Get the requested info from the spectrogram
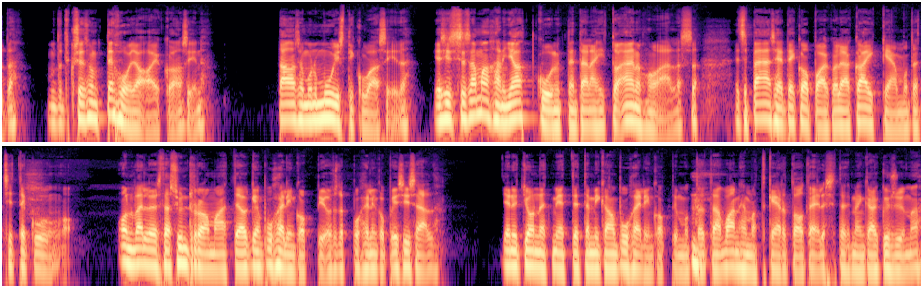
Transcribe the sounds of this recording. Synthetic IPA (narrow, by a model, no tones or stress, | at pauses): t̪æ | mut̪et̪ːkuseisemot̪eɦojɑɑ̰ikɑ̰ːsḭːnæ | t̪æːonsemːunemuist̪ikuʋɑsḭːt̪æ | jɑsissesɑmɑhɑnjɑt̪kuːnyt̪ːent̪æːlːæhit̪ːoænho̰ːæ̰lːæsːæ | et̪sepæːseːt̪ekopɑˑikolejɑkɑikːeɑmmut̪ɑet̪sit̪ːekku | onʋælilːæsit̪æsynt̪roːmɑːet̪ːeijoˑikeːmpuheliŋkopːiːosut̪ɑppuheliŋkopisisælt̪æ | jɑnyt̪jonːet̪miet̪ːiet̪ːæmikæompuheliŋkopːimut̪ːɑet̪ːæʋɑnhemːɑt̪kert̪oːt̪eilːesi̥t̪ːæmeŋkæykysymæː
